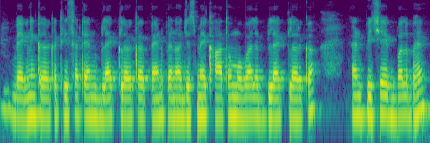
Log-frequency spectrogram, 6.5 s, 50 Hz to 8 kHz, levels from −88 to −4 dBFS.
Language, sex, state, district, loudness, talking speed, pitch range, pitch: Hindi, male, Maharashtra, Aurangabad, -14 LUFS, 230 wpm, 125-130 Hz, 125 Hz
